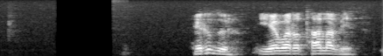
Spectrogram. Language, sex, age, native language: Icelandic, male, 60-69, Icelandic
